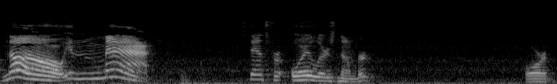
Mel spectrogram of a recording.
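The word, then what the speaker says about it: Euler: Down in the south they'll call it Uler, but talk to the German students. It's Oiler.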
